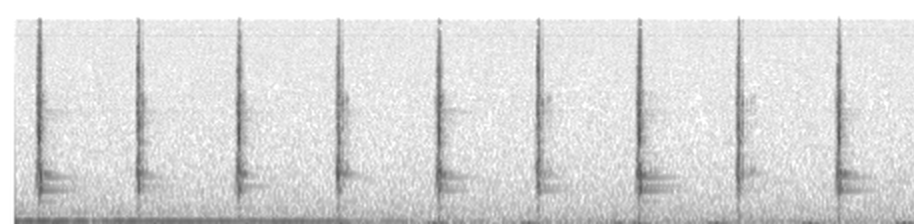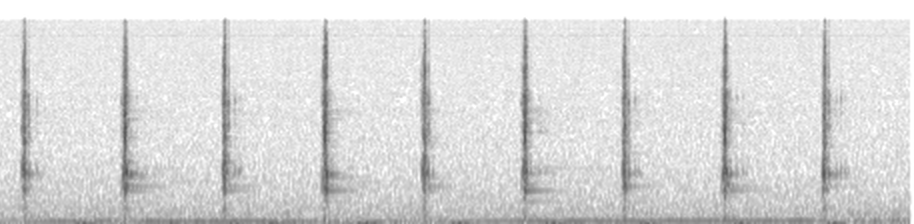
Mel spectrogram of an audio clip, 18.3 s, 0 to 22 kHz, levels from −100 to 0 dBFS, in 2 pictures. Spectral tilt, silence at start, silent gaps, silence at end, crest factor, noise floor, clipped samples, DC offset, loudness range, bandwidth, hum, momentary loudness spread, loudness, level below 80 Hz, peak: 0.5 dB/octave; 0.15 s; none; 0.1 s; 34 dB; -62 dBFS; under 0.1%; under 0.1%; 4 LU; 15.5 kHz; none; 26 LU; -37 LUFS; -54 dBFS; -8 dBFS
